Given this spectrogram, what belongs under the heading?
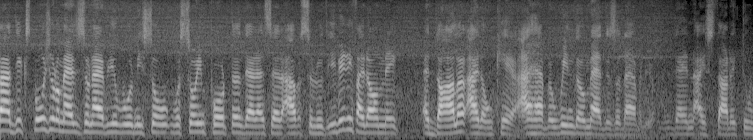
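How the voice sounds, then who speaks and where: A man with an Italian accent speaks at a fairly quick pace in a high voice with ordinary pitch variation. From northern Italy, near Venice. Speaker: visual merchandising director. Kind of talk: interview, personal career story. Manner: hesitant, many fillers.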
